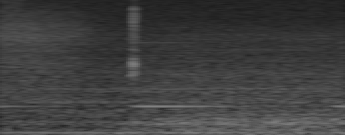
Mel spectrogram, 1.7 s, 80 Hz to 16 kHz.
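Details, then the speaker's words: 2019 Acura TLX with 96,000 miles at an IAA auction, listed with unknown damage and judged not flooded; engine idling in park after start-up with a steady, even, very quiet hum and no knocks, misses or rattles: a normal idle. "Okay, we'll put the key back here. Engine sounds amazing. I can't even really hear it."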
